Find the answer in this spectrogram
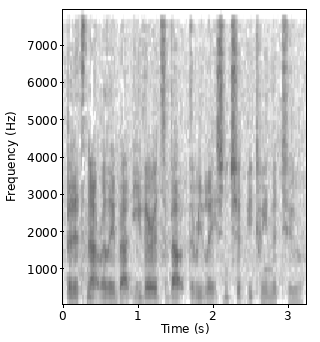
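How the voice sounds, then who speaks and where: Interviewer, male, deeper voice, thoughtful and meandering, slight noise behind. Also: fast. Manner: thoughtful, rambling explanations with fillers. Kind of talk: explaining a book project in an interview.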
